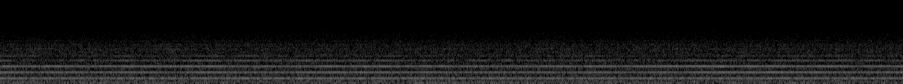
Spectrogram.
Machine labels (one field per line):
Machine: fan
